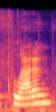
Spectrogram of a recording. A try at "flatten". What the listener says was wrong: It's not correct to say flatten. But the syllable after the letter T is not stressed. Because we have a special rule. In English, we have these words, and they all contain T-E-N or T-O-N. For example, kitten, mitten, written, cotton, button, flatten.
